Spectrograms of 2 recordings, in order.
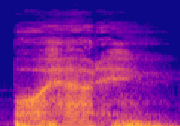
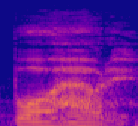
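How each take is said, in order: First: It is said in a sensual, seductive manner. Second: It is said in a plain manner.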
